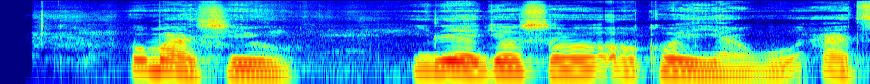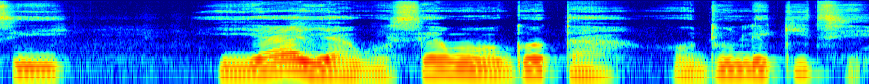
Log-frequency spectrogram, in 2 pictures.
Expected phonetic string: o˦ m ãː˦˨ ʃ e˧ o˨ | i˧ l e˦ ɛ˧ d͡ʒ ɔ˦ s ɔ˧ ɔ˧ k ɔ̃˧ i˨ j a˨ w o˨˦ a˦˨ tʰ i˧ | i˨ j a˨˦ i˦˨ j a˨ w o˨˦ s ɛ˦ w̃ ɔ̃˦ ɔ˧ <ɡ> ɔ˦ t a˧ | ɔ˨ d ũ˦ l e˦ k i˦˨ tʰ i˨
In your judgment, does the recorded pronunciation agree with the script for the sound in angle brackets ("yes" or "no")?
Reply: yes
